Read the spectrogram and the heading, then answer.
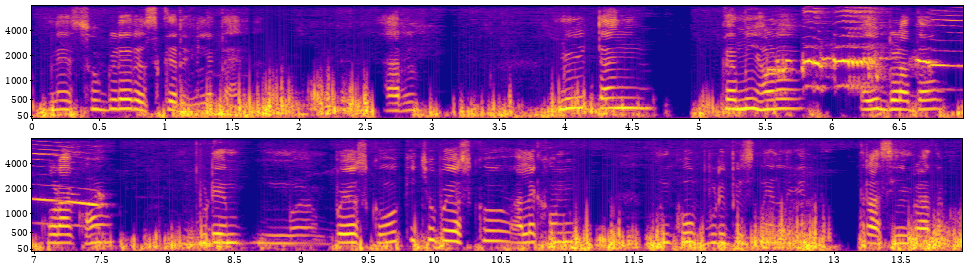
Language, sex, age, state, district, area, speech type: Santali, male, 45-60, Odisha, Mayurbhanj, rural, spontaneous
